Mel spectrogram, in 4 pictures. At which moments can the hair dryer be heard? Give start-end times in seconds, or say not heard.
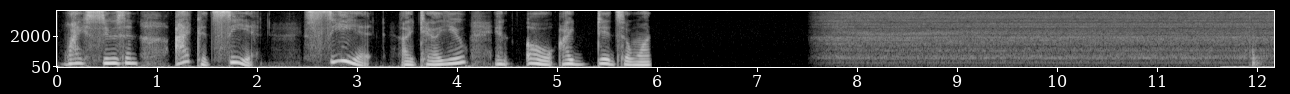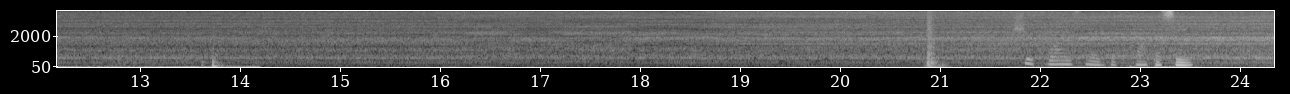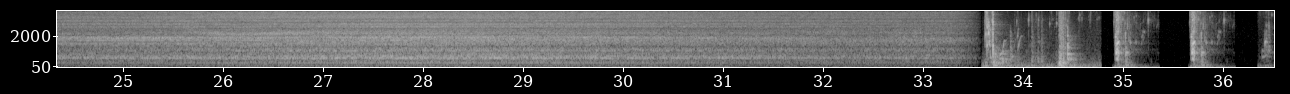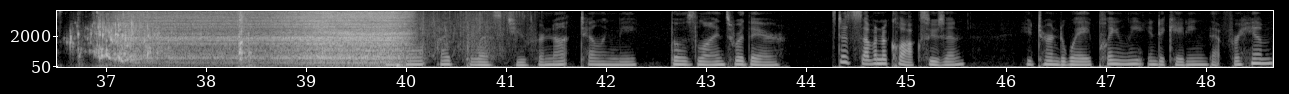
7.5-33.6, 37.0-40.1.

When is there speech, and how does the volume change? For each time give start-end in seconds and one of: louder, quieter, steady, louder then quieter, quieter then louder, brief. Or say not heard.
0.0-6.0 steady
21.7-23.6 brief
39.9-48.6 steady.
